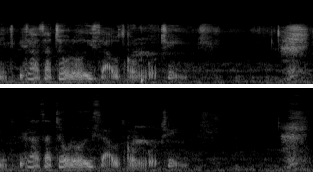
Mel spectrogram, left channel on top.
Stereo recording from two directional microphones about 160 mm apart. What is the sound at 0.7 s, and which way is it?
Speech, 20° right (ahead or behind).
